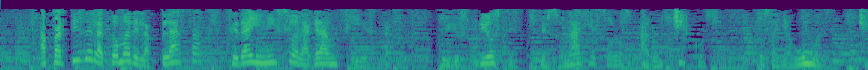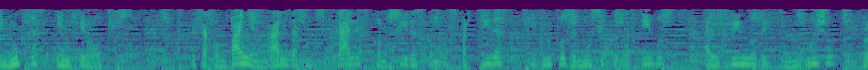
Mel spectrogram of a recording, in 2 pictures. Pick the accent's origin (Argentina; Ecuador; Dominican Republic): Ecuador; Eso es lo que nos representa como ecuatorianos y latinoamericanos.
